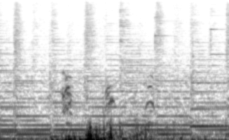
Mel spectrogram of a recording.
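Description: Background music with a few short honking bird calls, like distant geese, between about half a second and a second and a half in. A brief low thump near one second in is the loudest thing heard.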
